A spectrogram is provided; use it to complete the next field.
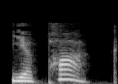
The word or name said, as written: yapok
